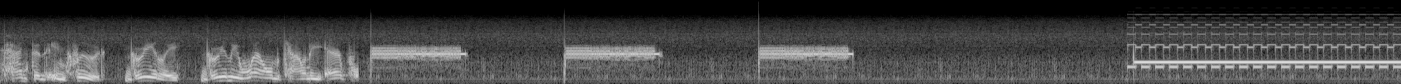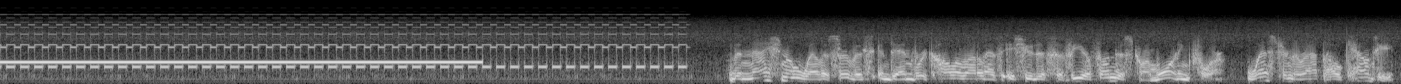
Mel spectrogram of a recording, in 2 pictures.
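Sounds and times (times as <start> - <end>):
harsh buzzing data bursts: 3.7 - 4.7, 5.6 - 6.7, 7.6 - 8.6, 11.3 - 21.0
steady alert tone: 11.3 - 20.9.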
